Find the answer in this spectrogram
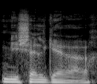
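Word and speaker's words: Michel Guérard: garrard's place right or however you're supposed to pronounce it on Francais hey John Francophile Michelle Guero there you go that's perfect yeah yeah that's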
